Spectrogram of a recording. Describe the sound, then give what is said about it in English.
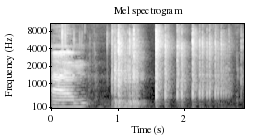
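A brief voice, then four dice clatter and skitter across a hard tabletop in a quick burst of sharp clicks and taps that trail off into scattered rattles. “Give me a roll of actually all four dice.”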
